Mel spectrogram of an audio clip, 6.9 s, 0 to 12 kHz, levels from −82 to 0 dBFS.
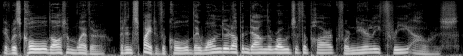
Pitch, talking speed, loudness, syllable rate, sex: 140 Hz, 215 wpm, -18 LUFS, 4.7 syllables/s, male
